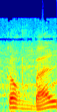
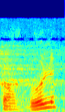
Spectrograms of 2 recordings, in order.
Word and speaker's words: korfbal: Une discipline venue tout droit des Pays-Bas, d'où sa prononciation, korfball et non korfball. Ça s'écrit d'ailleurs avec un seul L.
